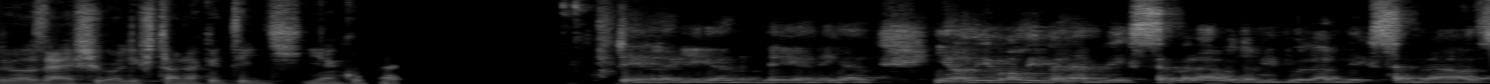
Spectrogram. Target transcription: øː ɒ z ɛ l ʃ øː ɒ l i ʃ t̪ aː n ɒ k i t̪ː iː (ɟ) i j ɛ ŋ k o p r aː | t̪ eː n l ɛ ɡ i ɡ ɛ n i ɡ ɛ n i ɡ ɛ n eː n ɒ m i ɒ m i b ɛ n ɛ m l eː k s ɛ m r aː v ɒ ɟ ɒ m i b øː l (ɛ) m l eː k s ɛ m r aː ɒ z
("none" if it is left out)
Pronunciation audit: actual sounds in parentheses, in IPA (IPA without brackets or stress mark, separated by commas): ɟ, ɛ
